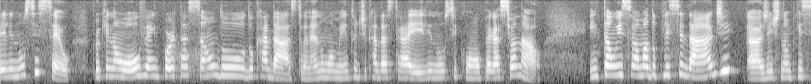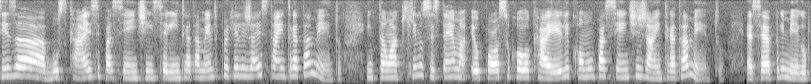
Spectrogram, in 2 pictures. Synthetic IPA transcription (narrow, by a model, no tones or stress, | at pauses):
elɪnʊsisɛw | poɾkenɐ̃w̃owvɪɐĩpoɾt̪asɐ̃w̃d̪ʊd̪ʊkad̪ast̪ɾʊnɛnʊ̃momẽnt̪ʊd͡ʒɪkad̪ast̪ɾaɾelɪnʊsiklõopeɾasiona̰w | ẽnt̪ɐ̃w̃isʊɛũmɐd̪uplisid̪ad͡ʒɪaaʒẽnt͡ʃɪnɐ̃w̃pɾesizɐbuskaɾesɪpasiẽnt͡ʃɪĩseɾiẽt̪ɾat̪amẽnt̪ʊ̥poɾkeelɪʒaɪst̪aẽt̪ɾat̪amẽnt̪ʊ | ẽt̪ɐ̃w̃akʰinʊsist̪ẽmɐʔewpɔsʊkolokʰaɾelɪkʰõmʊũpasiẽnt͡ʃɪʒaẽj̃t̪ɾat̪amḛ̃nt̪ʊ | ɛsɐɛɐpɾimejɾʊ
